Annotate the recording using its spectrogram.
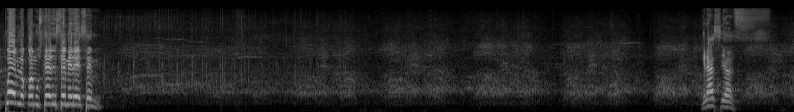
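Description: A man shouts with animation into a microphone over loudspeakers in an open space.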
